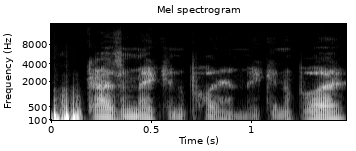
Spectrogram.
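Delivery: very soft, quiet half-whisper. Imitating a teammate calling out his plays: half-whispering like Tom. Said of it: "he'll start whispering it right here".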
